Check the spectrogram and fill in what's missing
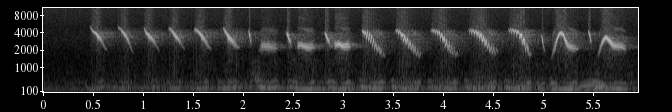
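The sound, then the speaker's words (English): A voice imitates a red-winged blackbird's song: a rapid, steady string of bright, descending whistled chirps, fairly loud, with a low hum beneath and no talking. “Red-winged blackbird.”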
